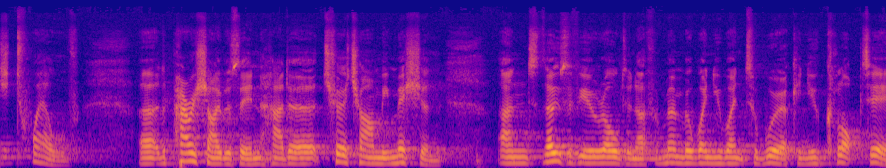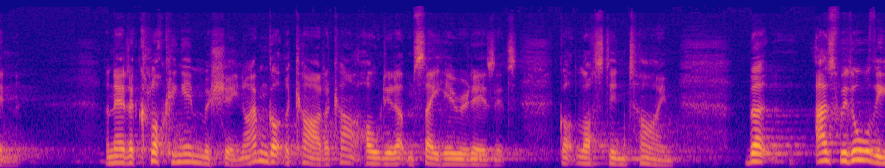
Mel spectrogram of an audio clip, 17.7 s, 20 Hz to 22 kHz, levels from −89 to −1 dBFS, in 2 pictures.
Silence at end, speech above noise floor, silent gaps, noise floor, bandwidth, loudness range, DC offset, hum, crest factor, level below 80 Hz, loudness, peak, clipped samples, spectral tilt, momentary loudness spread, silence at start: 0 s; 29 dB; none; -57 dBFS; 19 kHz; 3 LU; under 0.1%; none; 22 dB; -74 dBFS; -28 LUFS; -8 dBFS; under 0.1%; -4.5 dB/octave; 18 LU; 0 s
